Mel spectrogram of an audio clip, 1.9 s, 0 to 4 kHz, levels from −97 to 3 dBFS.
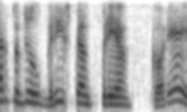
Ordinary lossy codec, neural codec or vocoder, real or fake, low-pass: Opus, 16 kbps; codec, 44.1 kHz, 7.8 kbps, Pupu-Codec; fake; 3.6 kHz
